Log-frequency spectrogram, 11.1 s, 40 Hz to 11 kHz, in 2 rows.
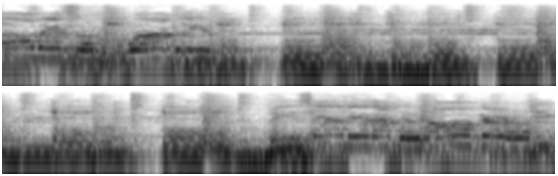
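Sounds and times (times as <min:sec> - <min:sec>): drums: 0:00.0 - 0:11.0
electric guitars: 0:00.0 - 0:11.0
live blues band: 0:00.0 - 0:11.0.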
